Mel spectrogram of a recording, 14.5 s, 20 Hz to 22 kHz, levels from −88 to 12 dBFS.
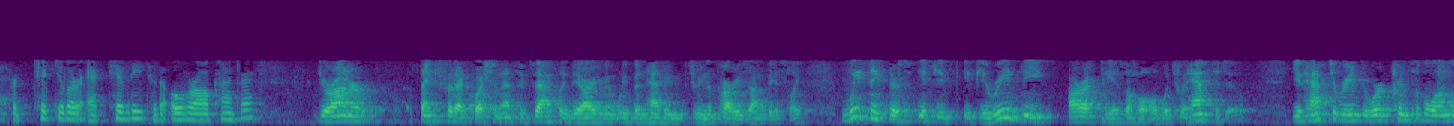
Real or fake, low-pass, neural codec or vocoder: real; 3.6 kHz; none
